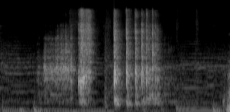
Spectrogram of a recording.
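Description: Steel marble rolling and clattering on the metal wire rails of a kinetic-art perpetual motion machine, with a quick run of sharp metallic clinks about a second in.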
